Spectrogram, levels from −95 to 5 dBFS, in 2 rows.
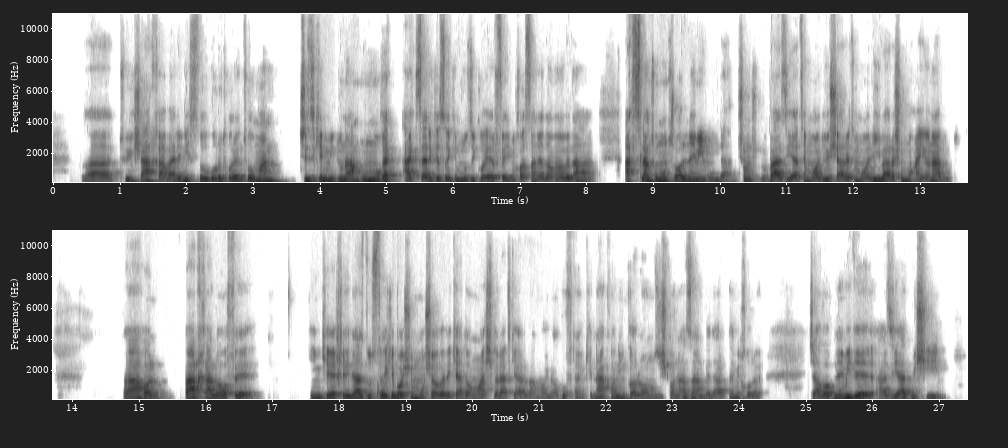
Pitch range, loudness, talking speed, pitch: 110-135 Hz, -22 LUFS, 150 wpm, 120 Hz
